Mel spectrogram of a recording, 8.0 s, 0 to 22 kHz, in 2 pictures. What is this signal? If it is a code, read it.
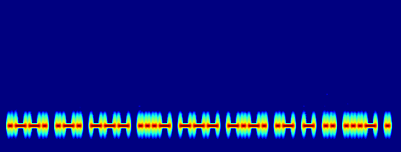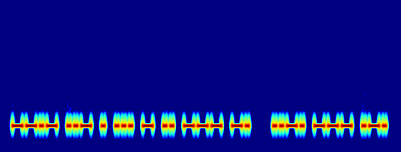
Morse code, heard as a keyed tone, about 36 wpm, 700 Hz. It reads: PROVOCATIVE QUESTION FOR
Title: Pangram Challenge v2 - 35wpm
